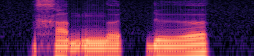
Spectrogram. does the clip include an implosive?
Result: yes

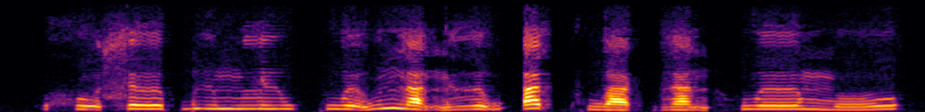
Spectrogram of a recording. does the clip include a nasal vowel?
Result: no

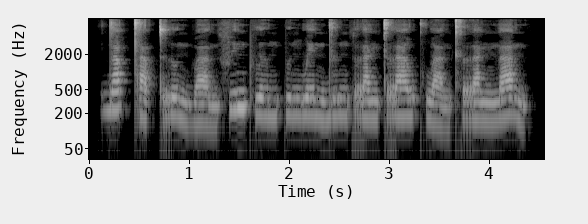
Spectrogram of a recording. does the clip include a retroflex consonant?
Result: no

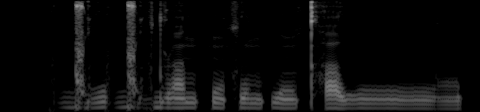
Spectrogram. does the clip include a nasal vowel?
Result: yes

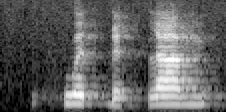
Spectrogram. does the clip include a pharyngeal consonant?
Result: no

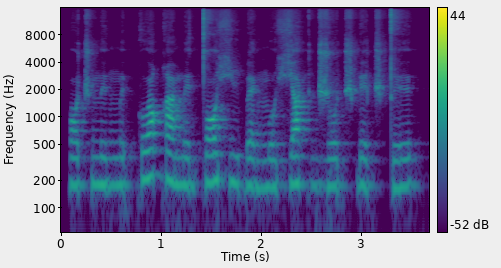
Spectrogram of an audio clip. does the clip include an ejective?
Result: no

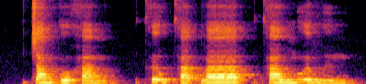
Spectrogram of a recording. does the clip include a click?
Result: no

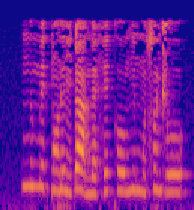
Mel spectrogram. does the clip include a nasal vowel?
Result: yes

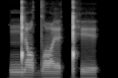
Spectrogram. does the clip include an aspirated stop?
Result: yes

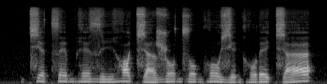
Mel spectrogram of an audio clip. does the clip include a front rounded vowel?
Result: no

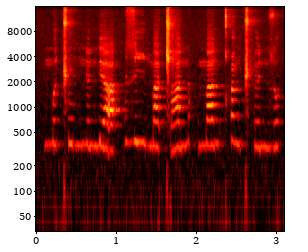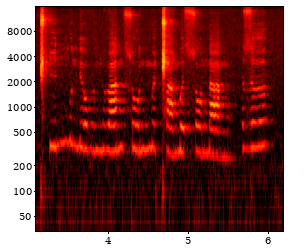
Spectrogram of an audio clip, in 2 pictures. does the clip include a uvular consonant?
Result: yes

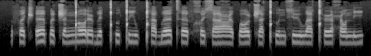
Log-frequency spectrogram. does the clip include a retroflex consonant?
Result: yes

